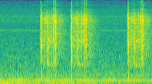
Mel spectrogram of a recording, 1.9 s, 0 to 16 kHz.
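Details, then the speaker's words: Sony A7 after sand and grit were cleaned out and the shutter motor refurbished: three crisp, quick shutter clicks, each a clean snap-and-reset with no scraping or grit; shutter now works normally, unlike before the repair. "did you hear that shutter compared to the first one oh my goodness it was so nasty sounding before thr that Grid in there oh yeah we just saved a shutter boy that sounds clean that is clean"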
